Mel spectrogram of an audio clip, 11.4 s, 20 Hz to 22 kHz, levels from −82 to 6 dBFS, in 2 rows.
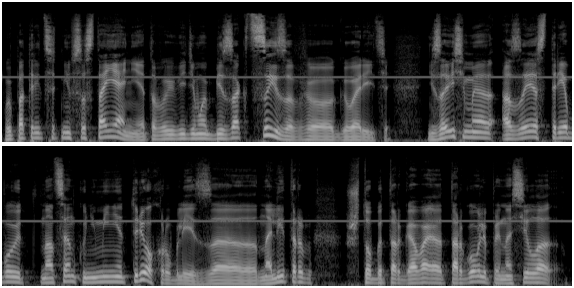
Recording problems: high-pitched whine; noticeable; throughout; 2.5 kHz, 20 dB below the speech

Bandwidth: 15.5 kHz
